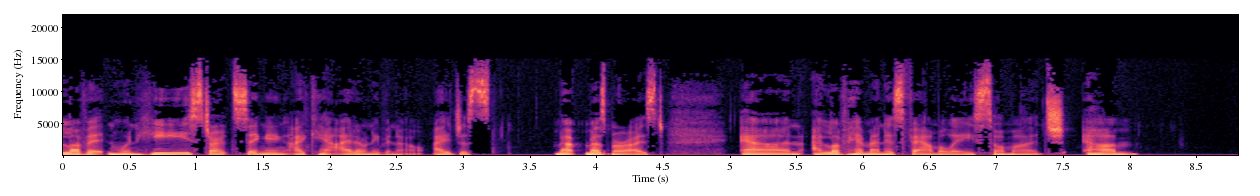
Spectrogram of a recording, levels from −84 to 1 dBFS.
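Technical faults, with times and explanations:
No technical faults can be heard in this speech recording. Nothing in the audio calls for a time or an explanation.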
